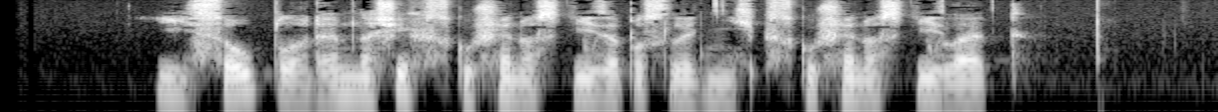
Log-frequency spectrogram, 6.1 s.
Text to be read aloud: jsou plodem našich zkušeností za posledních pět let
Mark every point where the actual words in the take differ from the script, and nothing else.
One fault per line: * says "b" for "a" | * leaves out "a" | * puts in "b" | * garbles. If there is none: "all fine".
* says "zkušeností" for "pět"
